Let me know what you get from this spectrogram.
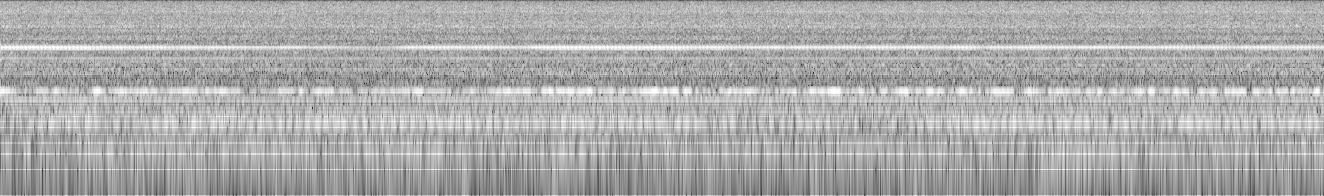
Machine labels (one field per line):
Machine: pump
